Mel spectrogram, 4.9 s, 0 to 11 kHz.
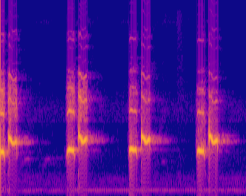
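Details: Barbet call for luring with a decoy: paired notes, a short lower hoot then a higher one with a trailing fade, repeated every 1.3 seconds or so. A faint low hum sits underneath.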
